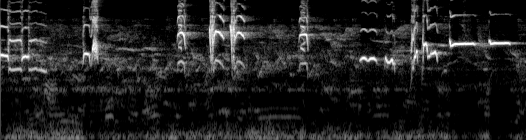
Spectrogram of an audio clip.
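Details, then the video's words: Oriental magpie-robin singing loudly, a mix of sharp high chips, harsh squawky notes and clear sustained whistles in irregular bursts, with a low rumbling hum beneath; used to stimulate lazy birds to sing. "BURUNG KACER GACOR.COCOK UNTUK PERANGSANG KACER YG MALAS BUNYI"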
